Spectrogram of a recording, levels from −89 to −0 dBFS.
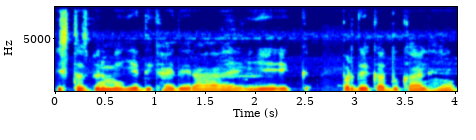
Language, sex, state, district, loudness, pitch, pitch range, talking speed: Hindi, male, West Bengal, Alipurduar, -17 LUFS, 115 Hz, 105-130 Hz, 195 wpm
